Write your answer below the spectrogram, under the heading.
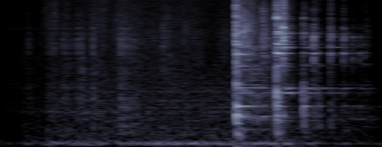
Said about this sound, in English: He looks sheepishly at the men after kicking a can on the floor, then carefully reaches for the door handle and, after a final nod to the men, pulls the door slowly open.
